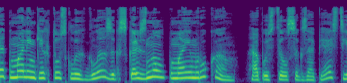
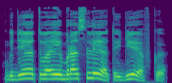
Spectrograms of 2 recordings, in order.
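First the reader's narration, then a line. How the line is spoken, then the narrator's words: Growled. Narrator (Russian): рыкнул он, обдавая меня запахом перегара и чеснока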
